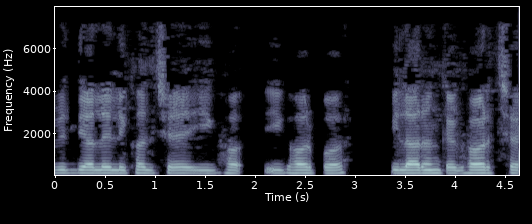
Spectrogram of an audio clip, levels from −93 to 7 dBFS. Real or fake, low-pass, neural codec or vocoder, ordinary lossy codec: real; 7.2 kHz; none; MP3, 32 kbps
